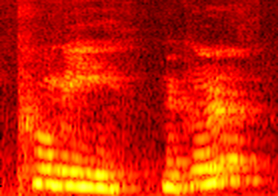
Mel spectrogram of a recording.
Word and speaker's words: Phumi Nkuta: prospect, law MMA standout, Phumi Nkuta. Yeah, you know what? You said it right.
